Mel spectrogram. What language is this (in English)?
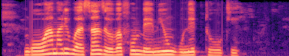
Ganda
